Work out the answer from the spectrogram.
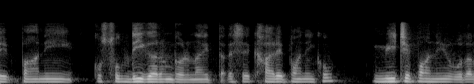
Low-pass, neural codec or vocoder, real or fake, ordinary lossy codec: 7.2 kHz; codec, 16 kHz in and 24 kHz out, 0.9 kbps, LongCat-Audio-Codec, fine tuned four codebook decoder; fake; none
